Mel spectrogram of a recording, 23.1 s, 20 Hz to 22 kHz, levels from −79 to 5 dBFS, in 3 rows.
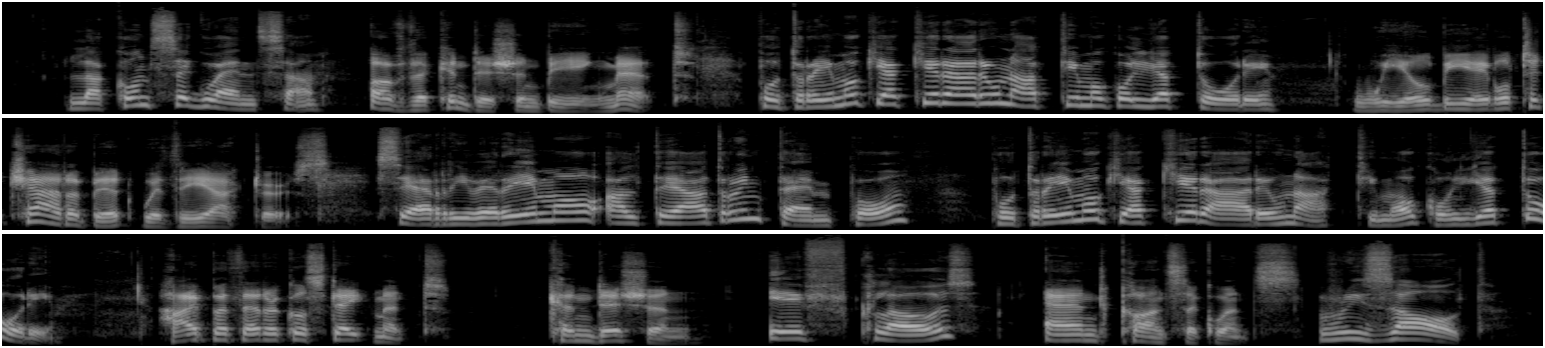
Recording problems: thin; somewhat; fading below 450 Hz

